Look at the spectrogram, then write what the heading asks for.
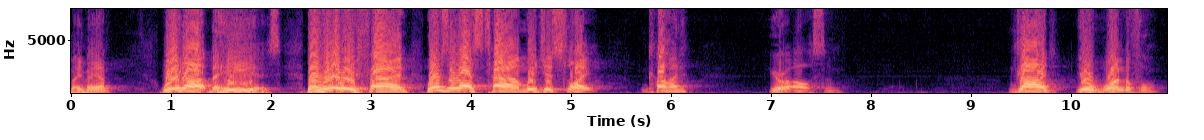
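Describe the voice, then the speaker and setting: A man, preaching a sermon from a church pulpit microphone in a big, loud voice with folksy asides. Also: a little high, sing-song, slow, pauses often. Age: 50s. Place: church sanctuary.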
